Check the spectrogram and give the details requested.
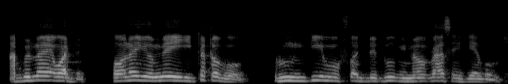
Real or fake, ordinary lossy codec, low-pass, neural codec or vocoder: fake; none; 9.9 kHz; codec, 24 kHz, 0.9 kbps, WavTokenizer, medium music audio release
